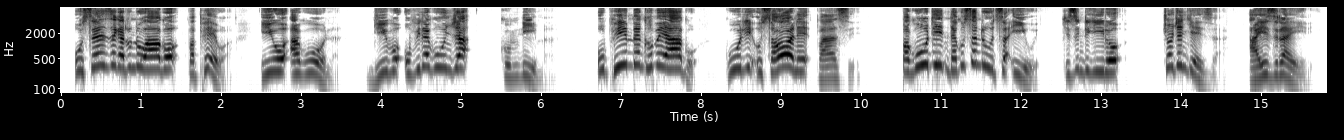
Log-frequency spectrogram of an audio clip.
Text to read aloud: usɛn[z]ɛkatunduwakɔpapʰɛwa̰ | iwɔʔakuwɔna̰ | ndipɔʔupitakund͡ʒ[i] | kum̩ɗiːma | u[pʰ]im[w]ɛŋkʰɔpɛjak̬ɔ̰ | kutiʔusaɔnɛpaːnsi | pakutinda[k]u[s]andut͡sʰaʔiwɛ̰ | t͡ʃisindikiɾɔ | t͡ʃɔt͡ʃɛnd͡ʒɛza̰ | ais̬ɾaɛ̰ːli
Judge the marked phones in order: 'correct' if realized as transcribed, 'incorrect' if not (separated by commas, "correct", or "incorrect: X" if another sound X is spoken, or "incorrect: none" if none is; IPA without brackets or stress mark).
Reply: correct, incorrect: a, correct, incorrect: b, correct, correct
